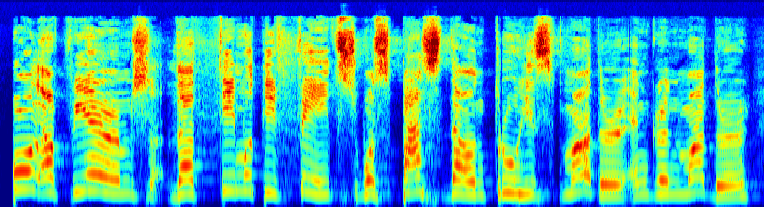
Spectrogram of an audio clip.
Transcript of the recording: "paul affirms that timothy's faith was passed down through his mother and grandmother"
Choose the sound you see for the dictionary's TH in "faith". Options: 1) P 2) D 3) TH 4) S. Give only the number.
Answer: 4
